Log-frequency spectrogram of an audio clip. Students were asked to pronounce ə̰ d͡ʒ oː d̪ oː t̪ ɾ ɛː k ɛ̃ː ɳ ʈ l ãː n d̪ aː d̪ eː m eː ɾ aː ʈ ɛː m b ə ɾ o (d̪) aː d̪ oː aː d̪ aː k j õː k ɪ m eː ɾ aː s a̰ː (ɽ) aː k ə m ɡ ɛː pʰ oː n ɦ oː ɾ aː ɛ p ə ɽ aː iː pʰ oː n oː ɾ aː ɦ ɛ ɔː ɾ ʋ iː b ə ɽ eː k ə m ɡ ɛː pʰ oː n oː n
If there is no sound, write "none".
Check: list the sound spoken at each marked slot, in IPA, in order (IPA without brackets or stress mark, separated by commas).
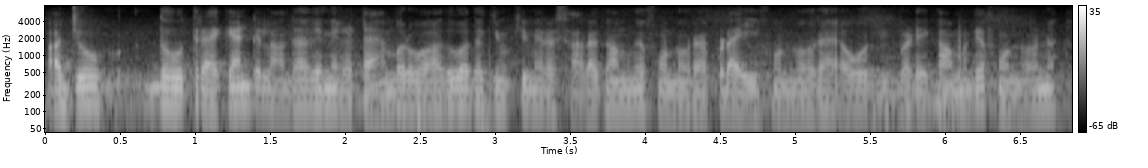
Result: none, ɾ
